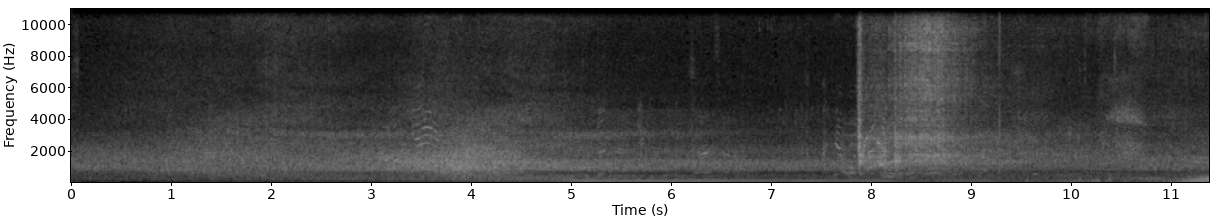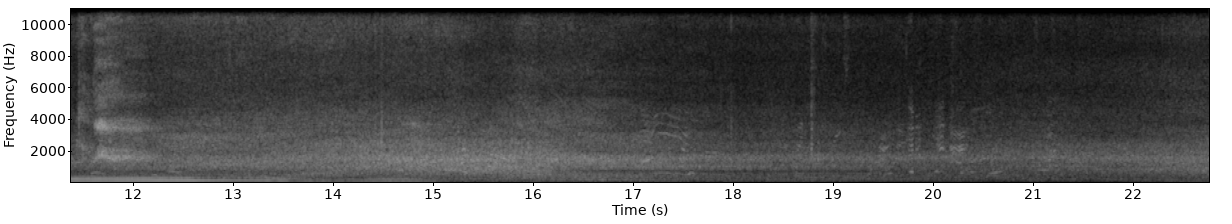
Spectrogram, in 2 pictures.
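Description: Road traffic: cars passing along the road, their tyre noise swelling and fading, with a low steady drone through the middle that is loudest about eleven to thirteen seconds in.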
